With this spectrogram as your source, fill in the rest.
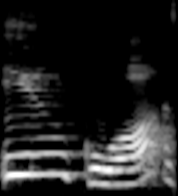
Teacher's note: Những bạn mà tự ngồi nhà bật video lên học á thì lão sư thấy rất là nhiều trường hợp sẽ đọc âm cái âm y dài này zin thì lưu ý giúp cô không phải là zin không có âm d nào ở đây cả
